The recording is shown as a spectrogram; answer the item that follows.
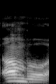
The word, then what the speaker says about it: Humble: There was a city called humble. Um umble spelled the same way. Just say umble.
